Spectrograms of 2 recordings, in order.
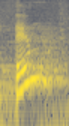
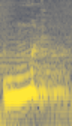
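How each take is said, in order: First: It is said as the full letter name with a vowel. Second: It is said as a bare consonant sound alone. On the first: The speaker calls it wrong. "не название букв, а звуки" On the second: The speaker calls it right. "а звуки, которые они обозначают"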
